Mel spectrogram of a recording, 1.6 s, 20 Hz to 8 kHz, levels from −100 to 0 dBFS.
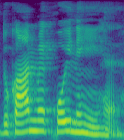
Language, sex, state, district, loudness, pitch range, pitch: Hindi, female, Jharkhand, Palamu, -15 LUFS, 165-210 Hz, 195 Hz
